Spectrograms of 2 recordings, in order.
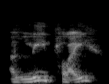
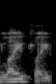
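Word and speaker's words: LiPlay: So you'll be able to win a Lee play. I'm going to make sure I say it correctly, otherwise, because I keep saying live play for some weird reason.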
